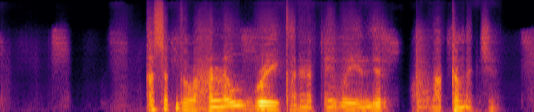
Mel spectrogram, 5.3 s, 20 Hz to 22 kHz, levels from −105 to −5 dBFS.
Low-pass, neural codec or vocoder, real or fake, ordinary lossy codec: none; codec, 44.1 kHz, 0.9 kbps, DAC; fake; none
